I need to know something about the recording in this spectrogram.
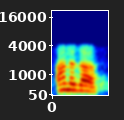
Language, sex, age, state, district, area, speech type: Kashmiri, female, 45-60, Jammu and Kashmir, Bandipora, urban, conversation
